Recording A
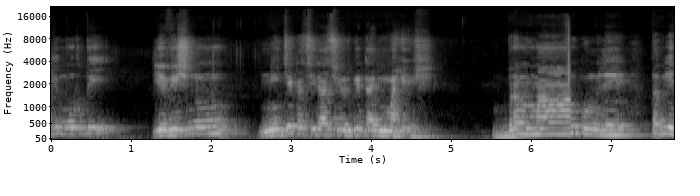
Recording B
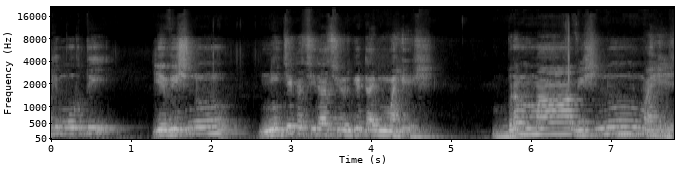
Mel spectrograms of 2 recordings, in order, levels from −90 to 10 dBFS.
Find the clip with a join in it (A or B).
A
